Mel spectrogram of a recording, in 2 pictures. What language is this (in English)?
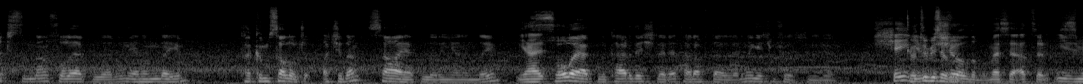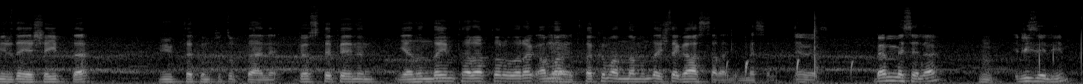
Turkish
